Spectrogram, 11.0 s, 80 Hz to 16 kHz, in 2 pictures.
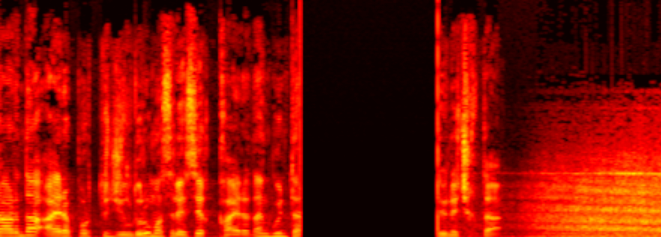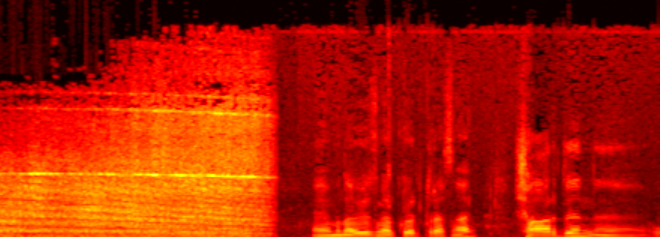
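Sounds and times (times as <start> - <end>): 
speech: 0.0 - 2.5, 3.7 - 4.6, 8.1 - 11.0
airplane flying over the city of Batken: 4.2 - 7.9.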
